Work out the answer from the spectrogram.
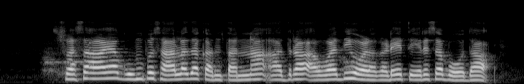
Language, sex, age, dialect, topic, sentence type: Kannada, female, 56-60, Central, banking, question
